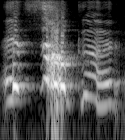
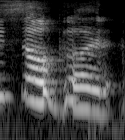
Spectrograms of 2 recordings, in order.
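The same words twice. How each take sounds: First: Higher, much louder cry of joy, drawn out; overwhelmed gush. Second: Gushing. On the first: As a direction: wail it out in delight. Gushing louder, crying out. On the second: Gushing after the chapter. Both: Real, not acted.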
